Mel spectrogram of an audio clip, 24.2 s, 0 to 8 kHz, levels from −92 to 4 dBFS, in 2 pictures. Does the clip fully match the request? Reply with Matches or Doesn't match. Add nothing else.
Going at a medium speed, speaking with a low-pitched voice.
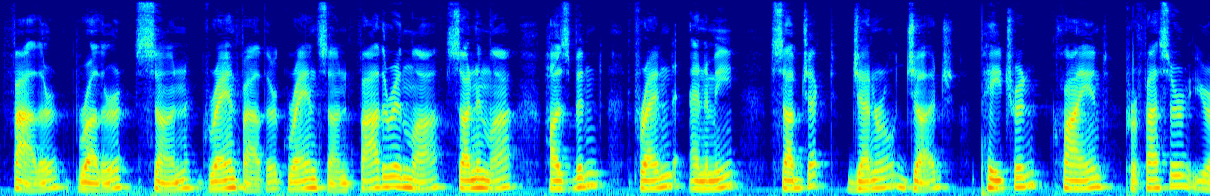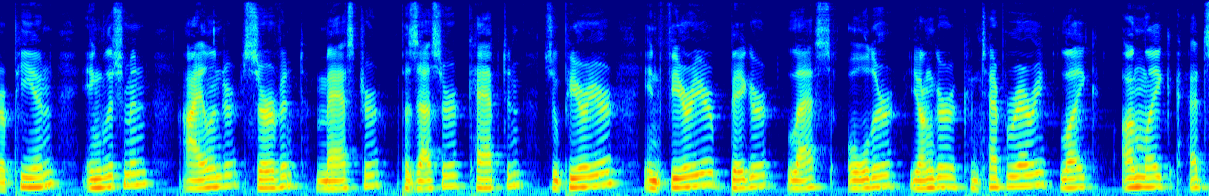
Doesn't match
